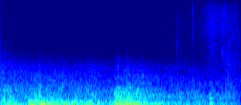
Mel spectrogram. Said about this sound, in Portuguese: Para começar, tiveram azar o céu estava carregado de nuvens negras que ameaçavam chuvadas. A trovoada aproximava-se.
